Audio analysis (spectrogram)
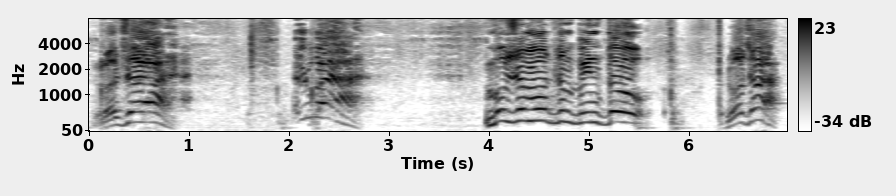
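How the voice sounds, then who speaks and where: An irritable Filipino fisherman husband who likes his drink. His high voice grumbles and whines defiantly in radio drama style. There is clear noise behind him. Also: very animated, takes it slowly, exaggerated voice. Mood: angry, fed up. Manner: grumbling, dismissive, whining.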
